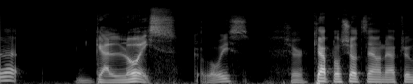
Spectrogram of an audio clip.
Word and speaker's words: Galois: Galois.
